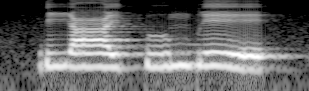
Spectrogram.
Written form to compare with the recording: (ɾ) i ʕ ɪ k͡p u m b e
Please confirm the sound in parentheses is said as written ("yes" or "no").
yes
